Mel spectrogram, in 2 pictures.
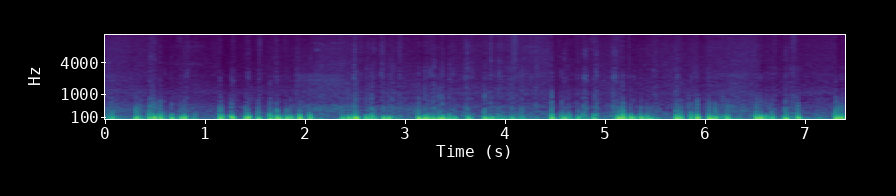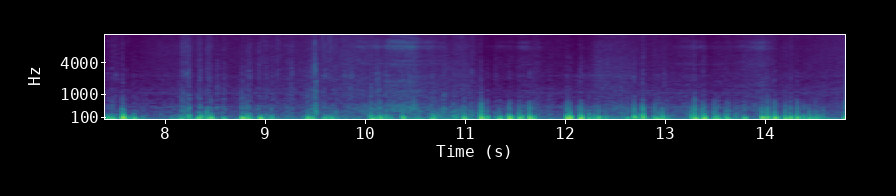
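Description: A large, soft, solid yellow porous synthetic foam sponge block is held above a microphone and gently tapped with the fingertips. The result is a steady stream of rapid, muffled, deep thumps with almost no ring, plus faint brief high rustles now and then.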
